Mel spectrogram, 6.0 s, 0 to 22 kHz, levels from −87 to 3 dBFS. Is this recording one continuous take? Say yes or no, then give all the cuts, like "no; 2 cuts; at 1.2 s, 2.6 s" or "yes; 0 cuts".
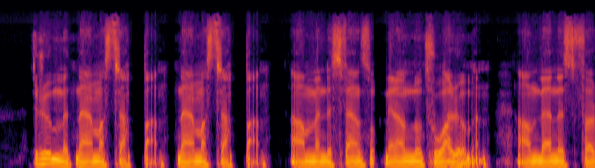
no; 3 cuts; at 1.7 s, 3.7 s, 4.5 s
